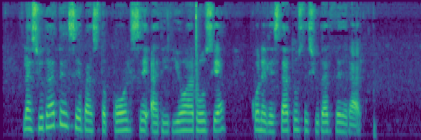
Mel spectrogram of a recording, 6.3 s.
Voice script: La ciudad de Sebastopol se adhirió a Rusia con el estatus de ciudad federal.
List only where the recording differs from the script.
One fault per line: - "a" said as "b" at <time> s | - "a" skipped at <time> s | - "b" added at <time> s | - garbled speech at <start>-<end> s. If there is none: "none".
none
